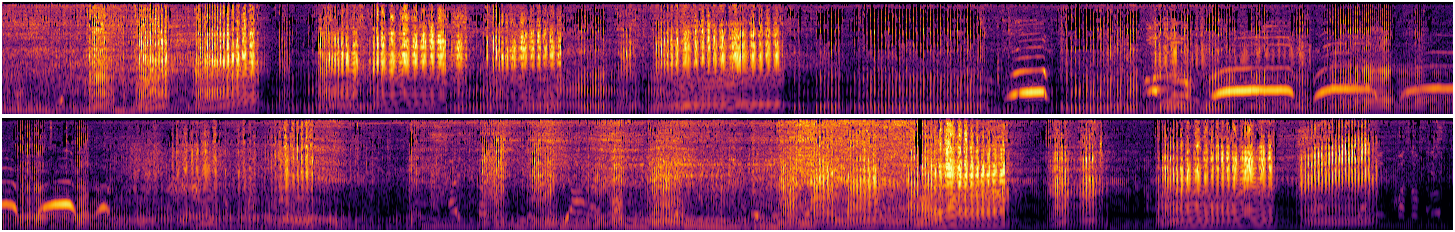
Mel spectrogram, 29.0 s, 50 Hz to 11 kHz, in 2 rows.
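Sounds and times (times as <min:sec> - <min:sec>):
small motorcycle engine revving: 0:00.0 - 0:29.0
voices: 0:11.3 - 0:16.2, 0:18.6 - 0:23.6, 0:28.1 - 0:29.0.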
